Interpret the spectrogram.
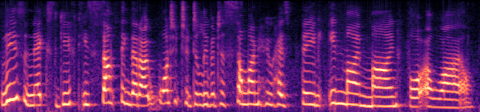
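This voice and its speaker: An actress playing a vain, self-absorbed talk-show host in a comedy sketch, talking in a theatrical, self-pitying way. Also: female voice, high-pitched, measured pace, hardly any pauses. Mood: mock-tearful. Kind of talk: comic sketch acting.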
